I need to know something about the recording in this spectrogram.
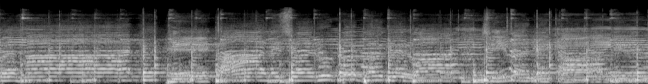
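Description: A Carnatic devotional song performed live: voices singing a gliding melody, accompanied by veena and hand drums.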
